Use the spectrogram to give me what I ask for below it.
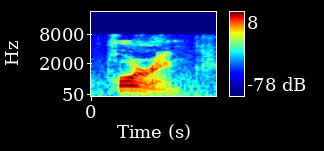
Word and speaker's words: pouring: into the room okay instead of poor po we want to say poor pouring okay so Tina was pouring coffee just that much Tina was poor pouring coffee pouring coffee okay good much better with that o sound all right um last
